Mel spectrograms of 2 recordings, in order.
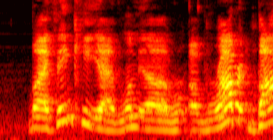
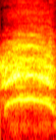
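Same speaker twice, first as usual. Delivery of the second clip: a very high, very loud exaggerated scream; hammed-up shriek; 14 dB louder than usual. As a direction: overdo the shock into a shriek. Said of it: "he goes like".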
